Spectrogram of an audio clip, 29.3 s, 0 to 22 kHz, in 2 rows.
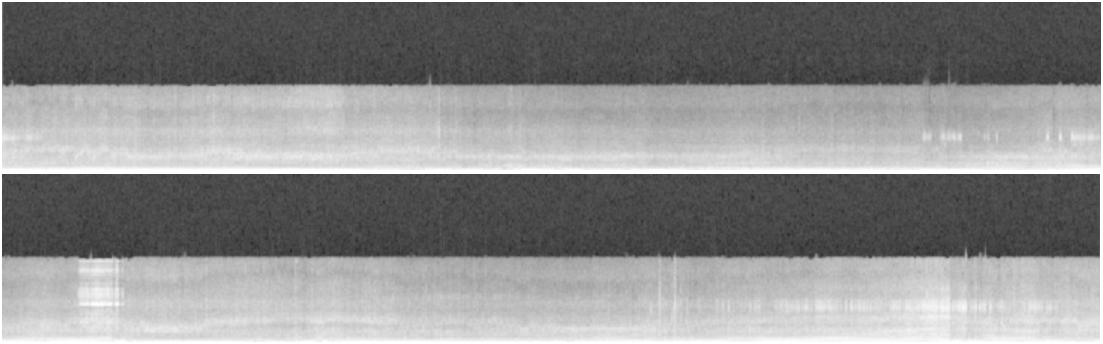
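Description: Honda Integra DC5's four-cylinder engine driven hard around a circuit, heard from inside the cabin. The revs climb under acceleration and fall away sharply several times at gear changes and lifts, with a last climb and drop near the end.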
